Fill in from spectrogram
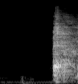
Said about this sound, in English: Cough. Nice. This is like the 18th week in a row that you've had a cough. Yeah, I mean, it's probably not normal. But it's fine.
